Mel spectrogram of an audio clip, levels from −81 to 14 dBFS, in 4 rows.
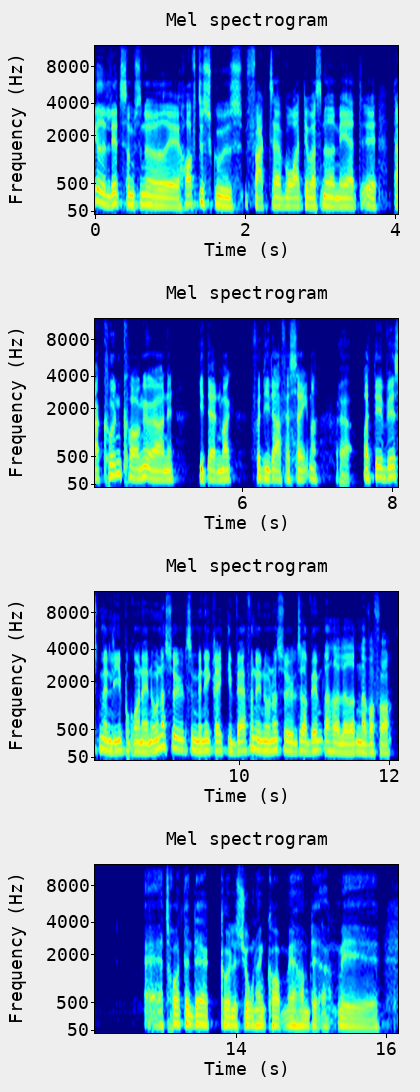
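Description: No technical faults are audible.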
